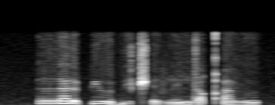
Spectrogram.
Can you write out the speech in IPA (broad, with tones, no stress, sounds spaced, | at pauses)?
r a˦ ɾ ə̰˨ pʲ ɯː˦˨ bʲ ɘ˦ t͡ʃʼ e˨ v ẽ˦ n d ḛ˦ qʼ i˦ v ɯ˦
